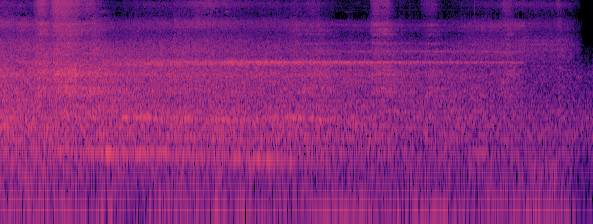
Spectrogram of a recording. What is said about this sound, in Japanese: 電車来ちゃったね。本当に乗るんだ、この状態で。乗らないと電車行っちゃうもんね。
